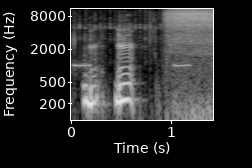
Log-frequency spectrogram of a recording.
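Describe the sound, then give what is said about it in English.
A coffee maker brewing: two short vocal sounds, then a steady, fairly loud steamy hiss that runs to the end. “Coffee maker. Yes.”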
